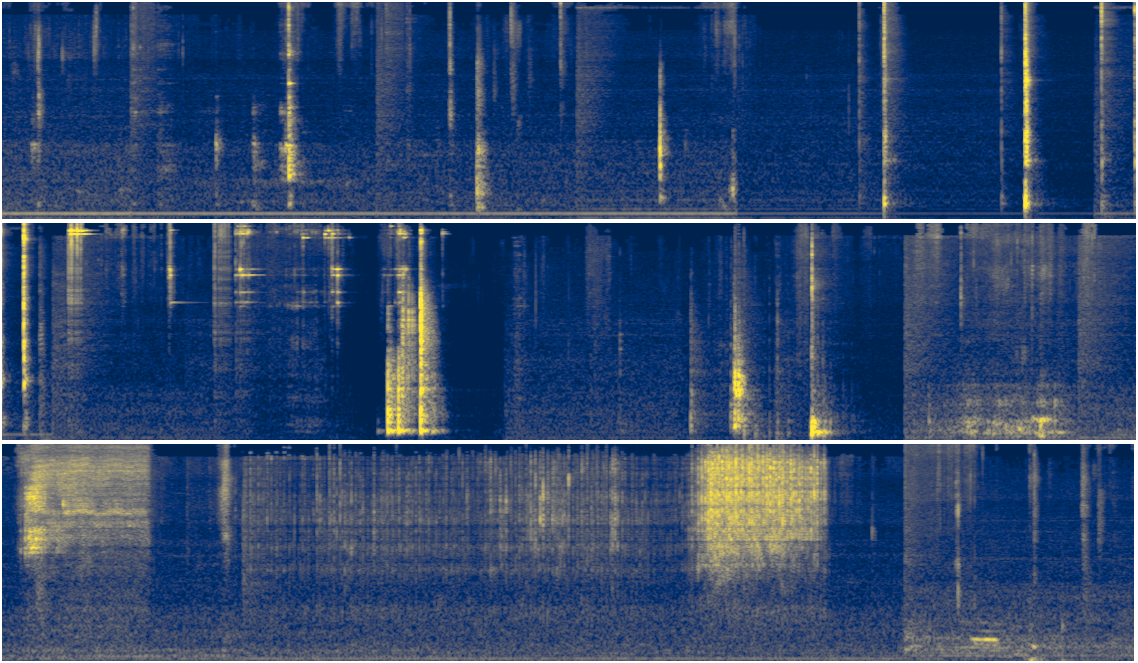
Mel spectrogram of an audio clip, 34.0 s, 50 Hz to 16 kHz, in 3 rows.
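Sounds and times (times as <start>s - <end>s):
metal parts clicking and clinking: 13.0s - 15.5s.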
